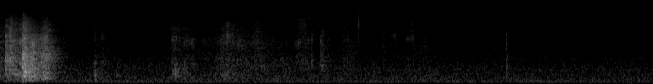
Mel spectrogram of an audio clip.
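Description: Handling noise: a brief rustle in the first half second, then faint scattered ticks and rustles as a gloved hand works at a wet acrylic painting on a plastic-covered table.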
